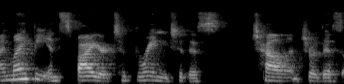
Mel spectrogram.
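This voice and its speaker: A woman speaks at a moderate pace with lively intonation and a fairly low pitch. She has a normal speaking voice. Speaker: communication coach and workshop leader. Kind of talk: casual conversation, explaining a tool.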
